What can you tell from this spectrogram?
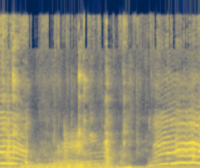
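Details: Adopted pet cat, Moo or Daisy, indoors: a brief tonal call at the start, then a rising, curving meow near the end, with rustling and a quiet human voice in between.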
